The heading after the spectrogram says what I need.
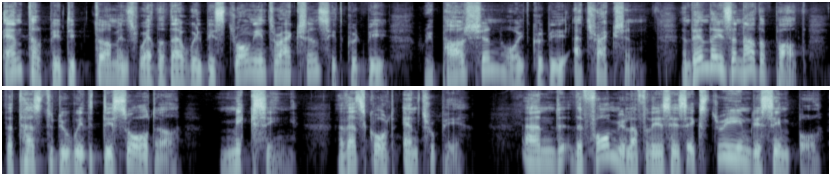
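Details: Adult man; typical speech.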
